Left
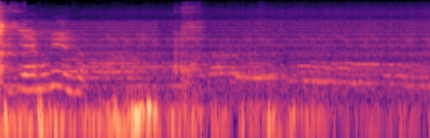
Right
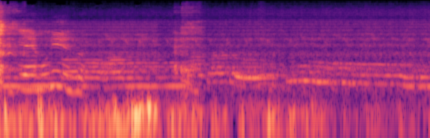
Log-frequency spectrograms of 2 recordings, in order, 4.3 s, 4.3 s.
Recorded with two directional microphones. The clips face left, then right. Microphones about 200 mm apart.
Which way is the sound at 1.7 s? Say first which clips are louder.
Right 4 dB; 20° right (ahead or behind).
